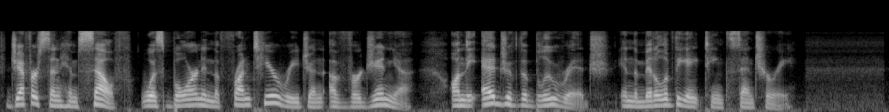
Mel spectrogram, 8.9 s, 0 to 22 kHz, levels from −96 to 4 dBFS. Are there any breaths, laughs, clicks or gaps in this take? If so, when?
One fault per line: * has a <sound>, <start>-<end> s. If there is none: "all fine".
all fine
